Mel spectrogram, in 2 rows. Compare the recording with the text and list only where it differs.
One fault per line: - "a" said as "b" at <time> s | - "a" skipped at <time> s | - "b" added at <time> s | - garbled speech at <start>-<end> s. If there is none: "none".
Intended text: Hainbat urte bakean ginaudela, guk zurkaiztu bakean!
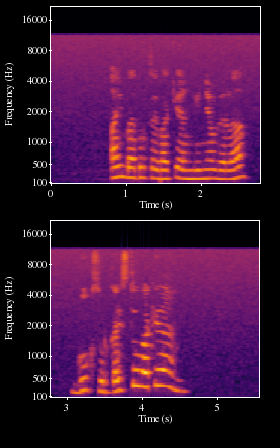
none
